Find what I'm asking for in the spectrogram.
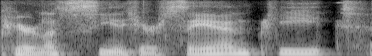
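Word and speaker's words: Sanpete: San Pete.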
